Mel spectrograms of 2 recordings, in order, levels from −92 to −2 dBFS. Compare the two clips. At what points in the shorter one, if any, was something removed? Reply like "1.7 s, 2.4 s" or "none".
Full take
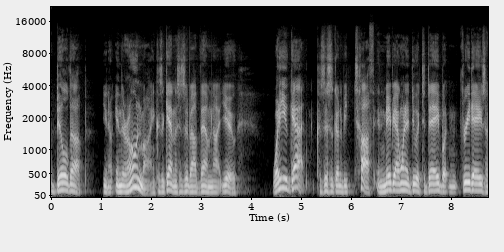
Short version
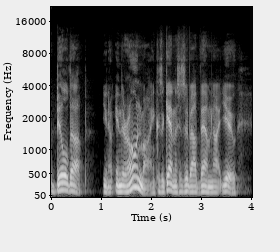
none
